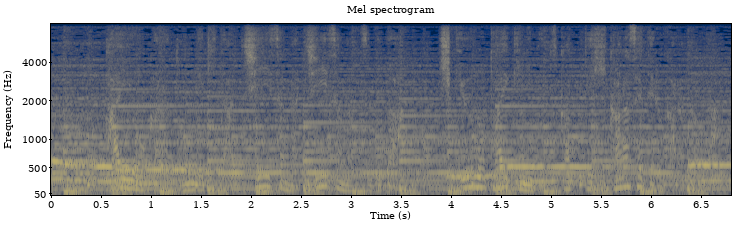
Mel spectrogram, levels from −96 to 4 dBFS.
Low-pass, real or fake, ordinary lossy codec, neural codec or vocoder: none; real; none; none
